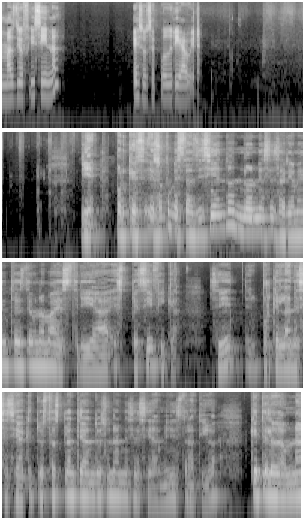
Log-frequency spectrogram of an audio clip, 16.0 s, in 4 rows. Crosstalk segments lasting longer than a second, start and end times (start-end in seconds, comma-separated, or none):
none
